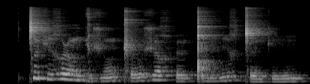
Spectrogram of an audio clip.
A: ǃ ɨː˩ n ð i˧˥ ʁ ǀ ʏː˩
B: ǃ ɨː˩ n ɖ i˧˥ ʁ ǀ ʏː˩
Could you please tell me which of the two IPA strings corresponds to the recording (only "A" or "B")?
A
